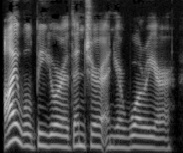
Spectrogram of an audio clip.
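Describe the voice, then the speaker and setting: A woman voicing the Green Man of Spring, a solemn heroic champion, declaiming slowly in a read-aloud ritual play. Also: sits low, fairly even intonation, smooth, no echo, studio quality, natural voice.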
